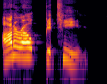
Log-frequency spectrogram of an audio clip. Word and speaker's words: Onuralp Bitim: Onuralp Bitim was a two-way player from Turkey.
